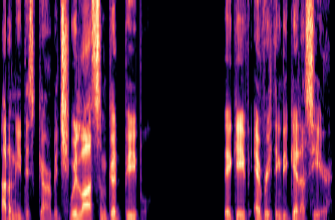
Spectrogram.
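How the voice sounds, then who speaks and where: A man's voice: sits low, animated, normal speed, fairly bright tone, no room sound. A man voicing a tough, commanding military starship commander in a video game, with a terse, authoritative, dry delivery. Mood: cool, stern.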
